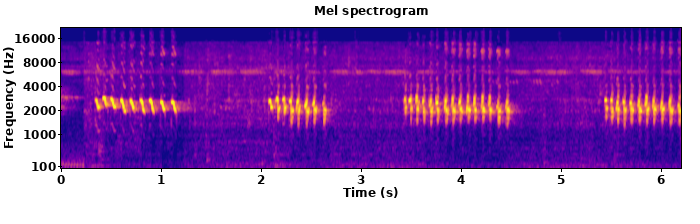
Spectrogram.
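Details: Yellow-vented bulbul sounds used as a lure to make other bulbuls sing: four bursts of fast, buzzy, rattling chatter, each about one second long with short pauses between.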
